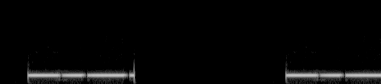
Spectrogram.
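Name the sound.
phone ringing tone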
